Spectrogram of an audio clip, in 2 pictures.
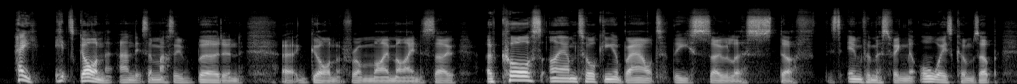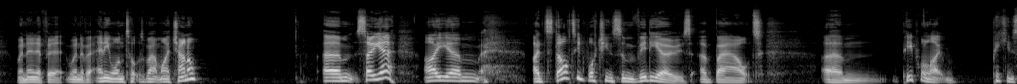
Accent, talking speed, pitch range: British, 155 wpm, 95-135 Hz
